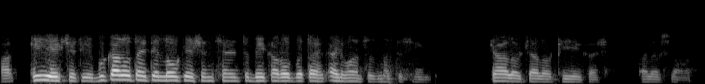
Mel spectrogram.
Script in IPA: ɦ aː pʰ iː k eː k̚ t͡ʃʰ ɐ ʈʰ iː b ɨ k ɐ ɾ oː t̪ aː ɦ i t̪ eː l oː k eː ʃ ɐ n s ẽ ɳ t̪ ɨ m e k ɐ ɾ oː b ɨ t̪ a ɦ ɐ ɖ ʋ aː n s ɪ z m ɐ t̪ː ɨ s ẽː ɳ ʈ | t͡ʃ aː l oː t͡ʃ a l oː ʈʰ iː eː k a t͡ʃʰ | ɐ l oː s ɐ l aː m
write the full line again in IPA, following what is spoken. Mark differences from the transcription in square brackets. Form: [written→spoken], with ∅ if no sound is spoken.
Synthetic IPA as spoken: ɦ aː [pʰ→ʈʰ] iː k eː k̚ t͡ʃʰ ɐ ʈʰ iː b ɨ k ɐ ɾ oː t̪ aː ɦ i t̪ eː l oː k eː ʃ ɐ n s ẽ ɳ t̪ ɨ [m→b] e k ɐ ɾ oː b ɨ t̪ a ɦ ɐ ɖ ʋ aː n s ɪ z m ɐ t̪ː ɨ s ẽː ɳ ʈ | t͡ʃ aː l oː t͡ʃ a l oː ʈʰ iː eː k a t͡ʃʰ | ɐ l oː s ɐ l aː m

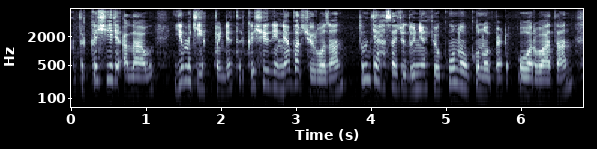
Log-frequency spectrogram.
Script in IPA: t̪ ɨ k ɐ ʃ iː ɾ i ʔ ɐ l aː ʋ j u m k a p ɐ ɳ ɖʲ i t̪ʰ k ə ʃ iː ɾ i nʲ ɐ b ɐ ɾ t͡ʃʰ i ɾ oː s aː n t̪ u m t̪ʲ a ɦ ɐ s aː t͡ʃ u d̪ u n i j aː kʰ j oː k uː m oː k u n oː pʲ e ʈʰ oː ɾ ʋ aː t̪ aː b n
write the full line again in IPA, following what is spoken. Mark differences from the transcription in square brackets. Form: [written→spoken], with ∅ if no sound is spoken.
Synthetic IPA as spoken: t̪ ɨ k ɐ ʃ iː ɾ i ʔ ɐ l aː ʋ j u m k [a→i] p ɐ ɳ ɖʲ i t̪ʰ k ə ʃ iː ɾ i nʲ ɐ b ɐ ɾ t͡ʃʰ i ɾ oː [s→z] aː n t̪ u m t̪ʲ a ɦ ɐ s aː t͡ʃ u d̪ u n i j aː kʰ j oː k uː [m→n] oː k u n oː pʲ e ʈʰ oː ɾ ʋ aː t̪ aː [b→∅] n

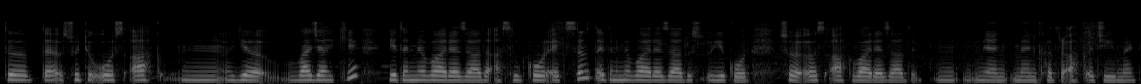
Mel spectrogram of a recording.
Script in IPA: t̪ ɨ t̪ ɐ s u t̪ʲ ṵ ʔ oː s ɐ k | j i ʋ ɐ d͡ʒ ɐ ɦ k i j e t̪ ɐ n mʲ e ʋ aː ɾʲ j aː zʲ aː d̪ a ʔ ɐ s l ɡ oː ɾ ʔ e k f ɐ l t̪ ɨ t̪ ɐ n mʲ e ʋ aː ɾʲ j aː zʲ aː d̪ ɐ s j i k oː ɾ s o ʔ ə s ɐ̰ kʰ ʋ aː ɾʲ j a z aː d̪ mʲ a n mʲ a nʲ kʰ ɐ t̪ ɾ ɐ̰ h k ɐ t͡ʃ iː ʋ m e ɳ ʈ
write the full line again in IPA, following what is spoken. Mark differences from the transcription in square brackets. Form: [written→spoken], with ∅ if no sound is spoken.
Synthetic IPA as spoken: t̪ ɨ t̪ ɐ s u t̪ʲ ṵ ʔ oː s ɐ k | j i ʋ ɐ d͡ʒ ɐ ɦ k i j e t̪ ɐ n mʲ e ʋ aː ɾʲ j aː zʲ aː d̪ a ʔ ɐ s l [ɡ→k] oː ɾ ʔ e k [f→s] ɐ l t̪ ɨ t̪ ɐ n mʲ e ʋ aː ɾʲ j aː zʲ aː d̪ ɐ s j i k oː ɾ s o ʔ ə s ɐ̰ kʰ ʋ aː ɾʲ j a z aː d̪ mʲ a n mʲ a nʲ kʰ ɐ t̪ ɾ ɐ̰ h k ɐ t͡ʃ iː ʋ m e ɳ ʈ

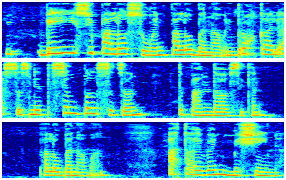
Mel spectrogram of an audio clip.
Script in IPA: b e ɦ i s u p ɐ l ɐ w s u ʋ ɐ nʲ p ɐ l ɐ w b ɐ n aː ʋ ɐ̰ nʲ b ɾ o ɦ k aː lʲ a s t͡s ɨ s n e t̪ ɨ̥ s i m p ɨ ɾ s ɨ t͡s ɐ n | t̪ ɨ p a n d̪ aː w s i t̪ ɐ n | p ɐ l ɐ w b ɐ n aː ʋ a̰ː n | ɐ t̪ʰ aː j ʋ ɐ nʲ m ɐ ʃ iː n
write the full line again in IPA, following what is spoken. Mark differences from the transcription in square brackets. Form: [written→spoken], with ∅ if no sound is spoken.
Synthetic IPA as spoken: b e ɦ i s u p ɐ l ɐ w s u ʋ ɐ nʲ p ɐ l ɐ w b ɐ n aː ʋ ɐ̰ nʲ b ɾ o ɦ k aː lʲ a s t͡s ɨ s n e t̪ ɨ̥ s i m p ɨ [ɾ→l] s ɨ t͡s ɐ n | t̪ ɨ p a n d̪ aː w s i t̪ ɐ n | p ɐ l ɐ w b ɐ n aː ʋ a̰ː n | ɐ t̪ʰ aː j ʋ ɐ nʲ m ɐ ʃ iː n

